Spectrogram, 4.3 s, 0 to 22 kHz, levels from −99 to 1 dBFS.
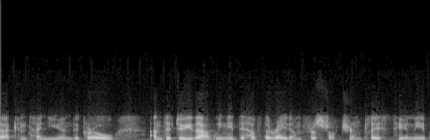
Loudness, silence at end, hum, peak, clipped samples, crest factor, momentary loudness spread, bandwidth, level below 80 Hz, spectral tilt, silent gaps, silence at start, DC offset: -28 LUFS; 0.05 s; none; -6 dBFS; under 0.1%; 22 dB; 10 LU; 5.4 kHz; -72 dBFS; -6.5 dB/octave; none; 0 s; under 0.1%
